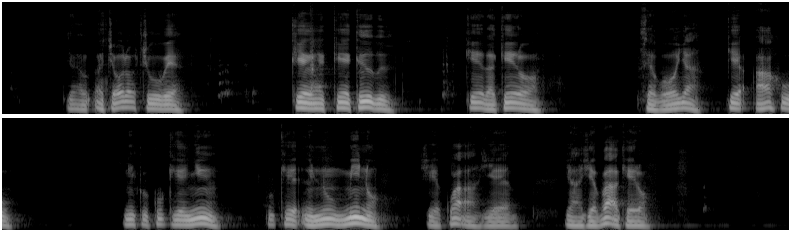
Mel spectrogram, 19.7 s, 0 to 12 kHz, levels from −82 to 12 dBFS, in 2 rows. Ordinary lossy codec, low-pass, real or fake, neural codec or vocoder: none; none; real; none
